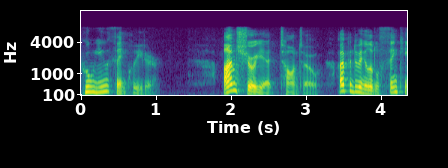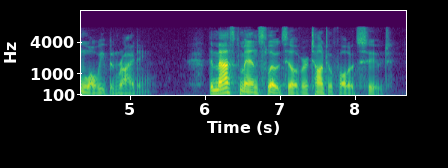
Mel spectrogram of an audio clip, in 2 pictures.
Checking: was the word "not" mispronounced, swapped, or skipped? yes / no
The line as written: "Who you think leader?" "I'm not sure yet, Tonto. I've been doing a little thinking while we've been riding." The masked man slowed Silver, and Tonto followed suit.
yes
